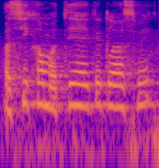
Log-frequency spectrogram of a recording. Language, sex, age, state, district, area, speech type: Sindhi, female, 45-60, Maharashtra, Mumbai Suburban, urban, spontaneous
